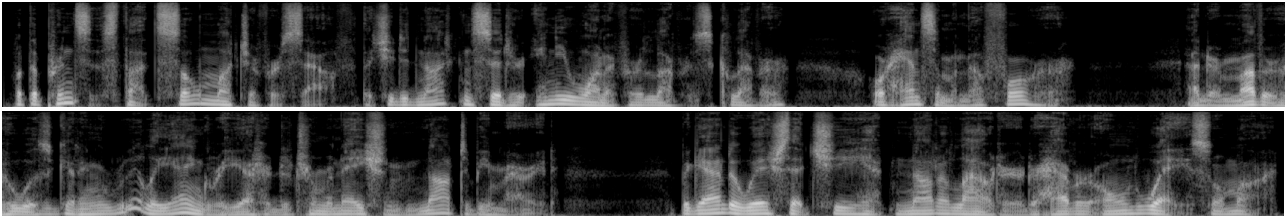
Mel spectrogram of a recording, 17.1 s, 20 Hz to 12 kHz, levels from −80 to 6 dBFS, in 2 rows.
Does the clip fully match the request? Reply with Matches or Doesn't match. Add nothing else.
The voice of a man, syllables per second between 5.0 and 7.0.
Matches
